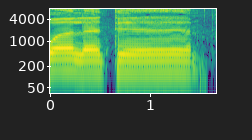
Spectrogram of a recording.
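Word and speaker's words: وَلَدًا: Ini cara bacanya tanwinnya ini dibaca seperti fathah biasa ya. E seperti ini. Walada panjangnya yaitu sama dengan mad thobi'i yaitu satu alif atau dua harakat atau dua ketukan.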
